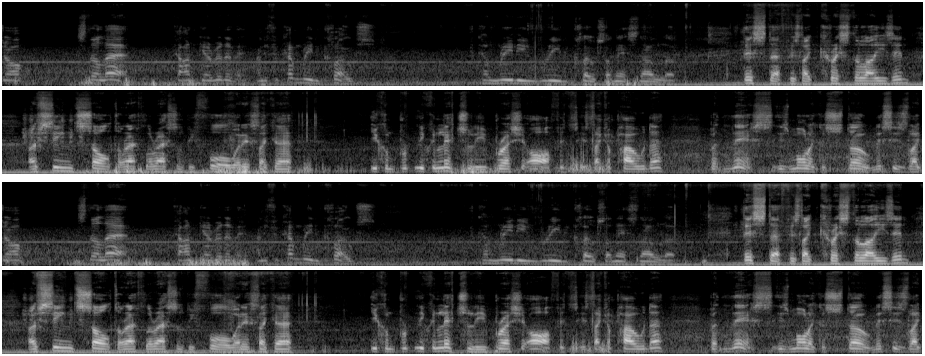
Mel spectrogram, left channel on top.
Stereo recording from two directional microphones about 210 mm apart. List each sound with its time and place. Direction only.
0.8 s speech: centre (ahead or behind)
4.8 s speech: centre (ahead or behind)
7.3 s speech: 45° right (ahead or behind); by 15.8 s 25° right (ahead or behind)
17.0 s speech: 30° right (ahead or behind)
